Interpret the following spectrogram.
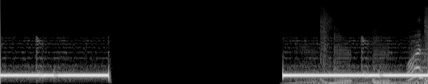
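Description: Telephone ringback tone: a steady single-pitched beep that stops about a second in and, after a silence of nearly two seconds, sounds again near the end. It is the call ringing out at the other end, not yet answered.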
